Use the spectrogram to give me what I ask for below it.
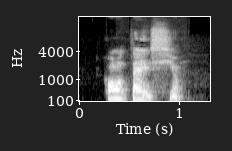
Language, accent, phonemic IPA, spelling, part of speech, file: French, Canada, /kɔ̃.tɛ̃.sjɔ̃/, continssions, verb, LL-Q150 (fra)-continssions.wav
- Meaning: first-person plural imperfect subjunctive of contenir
